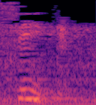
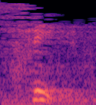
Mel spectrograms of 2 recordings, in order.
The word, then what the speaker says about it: Siq: Because the city of Petra could be entered only by a narrow sikh, as the Arabs call it. It's spelled S-I-Q.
